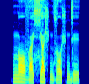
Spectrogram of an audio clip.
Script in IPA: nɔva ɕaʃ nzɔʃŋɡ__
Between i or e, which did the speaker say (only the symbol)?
e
